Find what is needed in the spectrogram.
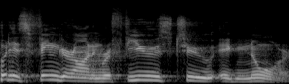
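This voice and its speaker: A man speaks with an American accent at a fairly high pitch. His tone is bright and sharp, with lively intonation. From Oklahoma, US. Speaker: pastor. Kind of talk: sermon. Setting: church.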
